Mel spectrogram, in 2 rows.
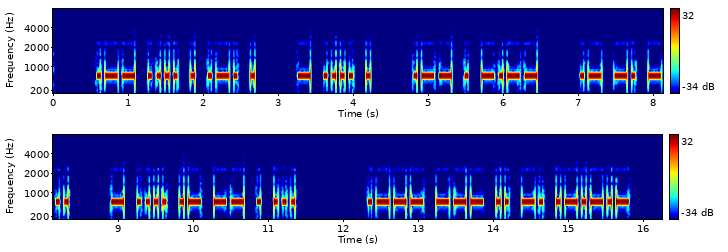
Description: Morse code, heard as a keyed tone, about 21 wpm, 700 Hz. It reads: WHERE THE WEY AND THAMES JOIN.
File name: Book One / 12-Chapter 12 - 21 WPM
